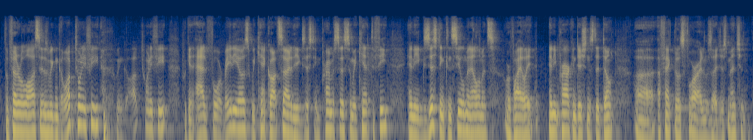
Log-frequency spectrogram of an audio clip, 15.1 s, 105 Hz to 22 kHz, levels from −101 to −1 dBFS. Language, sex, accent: English, male, American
